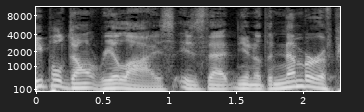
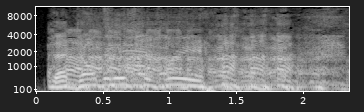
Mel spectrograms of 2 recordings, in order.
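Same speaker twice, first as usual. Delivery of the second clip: laughing; 8 semitones higher, slower than usual. Real, not acted. Laughing through a repeated joke.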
